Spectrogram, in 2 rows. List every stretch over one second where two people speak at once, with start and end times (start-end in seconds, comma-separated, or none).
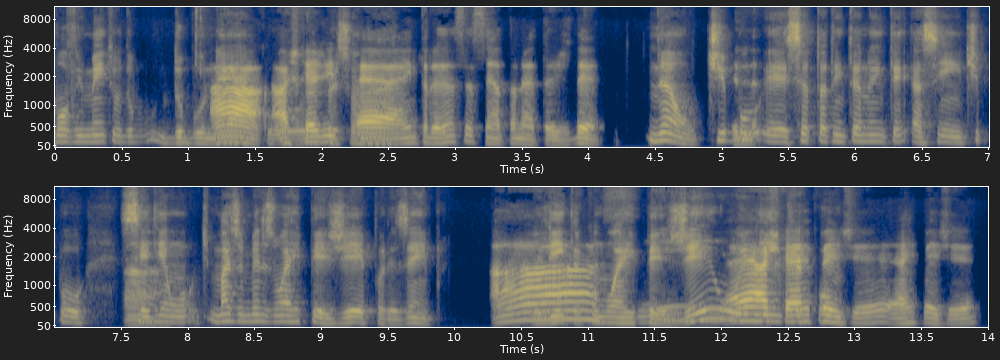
1.1-2.6, 10.6-13.0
